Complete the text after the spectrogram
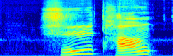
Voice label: "shitang", Chinese

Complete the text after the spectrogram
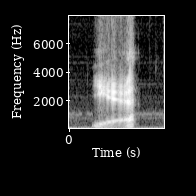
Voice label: "ye", Chinese

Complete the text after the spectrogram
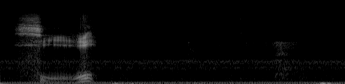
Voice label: "xi", Chinese

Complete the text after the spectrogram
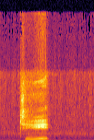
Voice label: "ju", Chinese

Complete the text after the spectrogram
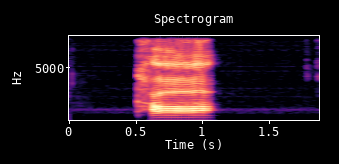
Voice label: "ta", Chinese

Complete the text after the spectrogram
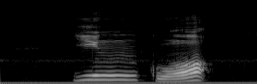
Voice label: "yingguo", Chinese; 英 国; Britain; proper name; Chinese lessons

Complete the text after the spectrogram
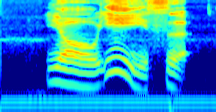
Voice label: "youyisi", Chinese

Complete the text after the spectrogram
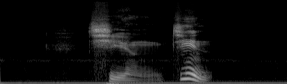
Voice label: "qingjin", Chinese

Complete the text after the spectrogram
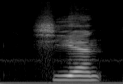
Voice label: "xian", Chinese

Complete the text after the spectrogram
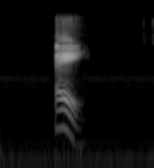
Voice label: "e", Chinese

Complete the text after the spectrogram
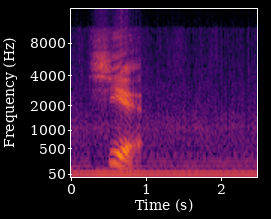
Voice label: "xie", Chinese

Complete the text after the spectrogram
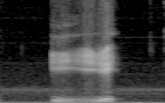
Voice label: "yi", Chinese

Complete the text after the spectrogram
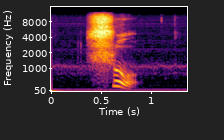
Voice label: "shu", Chinese; CTCFL; University of Oxford

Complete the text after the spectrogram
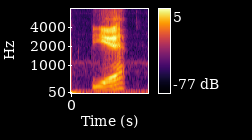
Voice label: "bie", Chinese; do not; adverb

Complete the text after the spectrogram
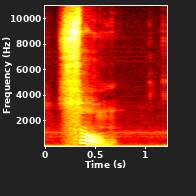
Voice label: "song", Chinese; CTCFL; University of Oxford

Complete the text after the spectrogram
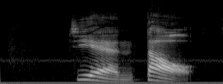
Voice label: "jiandao", Chinese; Chinese lessons

